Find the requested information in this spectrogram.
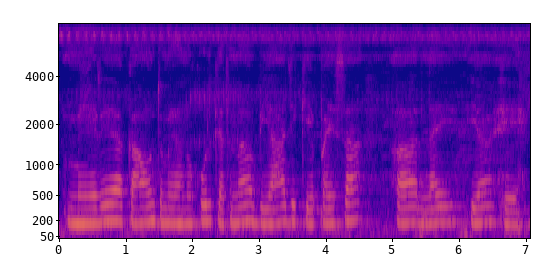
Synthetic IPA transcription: meːɾeəkaʊɳʈmẽənʊkuːlket̪nabijad͡ʒkepəɪsa | ləjjəhe

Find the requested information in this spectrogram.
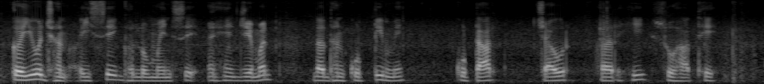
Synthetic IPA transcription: kəjod͡ʒʱənəɪseɡʱəloməɪnseəɦẽd͡ʒeːmən | ləd̪ʱənkuʈːimẽ | kuʈaːl | t͡ʃaːʊɾ | həɾɦisʊɦat̪ʰeː

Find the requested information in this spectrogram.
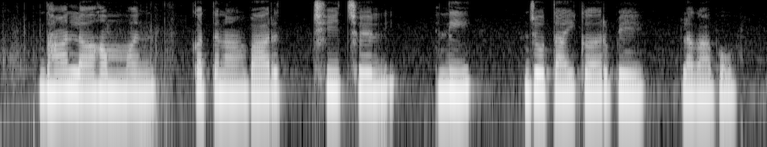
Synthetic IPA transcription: d̪ʱaːnləɦəmːən | kət̪nabaːɾ | t͡ʃʰit͡ʃʰ | li | d͡ʒoːt̪aːikəɾbe | ləɡaːboː

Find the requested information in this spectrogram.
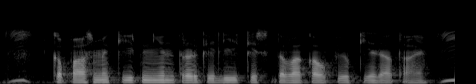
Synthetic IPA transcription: kɐpaːsmẽkiːʈnɪjə̃nt̪ɾəɽ̃keliekɪsd̪ɐʋakaʊpjoːɡ̚kijad͡ʒaːt̪aɦɛː

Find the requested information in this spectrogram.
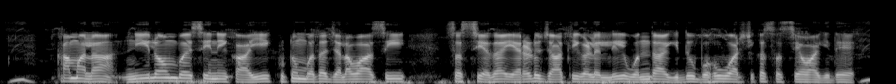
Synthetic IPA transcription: kɐmɐlɐniːloːmbɐjsenikaːjikuʈumbɐd̪ɐd͡ʒɐlɐʋaːsi | sɐsjɐd̪ɐɛɾɐɽud͡ʒaːt̪iɡɐɭɐlːiond̪aːɡid̪ːubɐɦuʋaːɾʃikɐsɐsjɐʋaːɡid̪e̞

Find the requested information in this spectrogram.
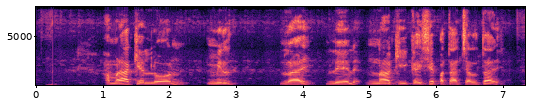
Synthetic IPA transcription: həmɾakelon | mil | ləjlelnəkikəɪsepət̪at͡ʃəlt̪əj

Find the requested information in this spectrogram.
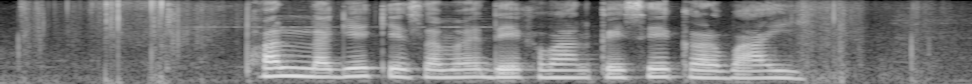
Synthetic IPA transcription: pʰəlːəɡekesəməjd̪eːkʰbaːlkəɪsekəɾbaːi

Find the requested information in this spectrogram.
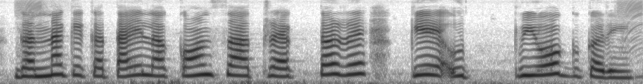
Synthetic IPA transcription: ɡʱənːakekət̪aːɪlakɔːnsaʈɾɛːk̚ʈəɾkeʊpjoːɡkəɾĩ

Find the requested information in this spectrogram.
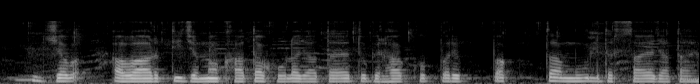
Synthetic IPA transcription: d͡ʒəbɐwaːɾt̪id͡ʒəmakʰaːt̪akʰoːlad͡ʒaːt̪aɦɛt̪oɡɪɾɦakopəɾɪpək̚ | t̪amuːld̪ɐɾsaːjad͡ʒaːt̪aɦɛː

